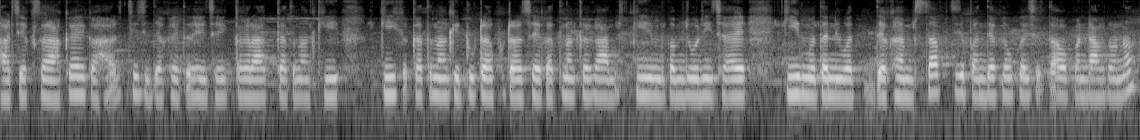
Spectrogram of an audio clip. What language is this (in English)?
Maithili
